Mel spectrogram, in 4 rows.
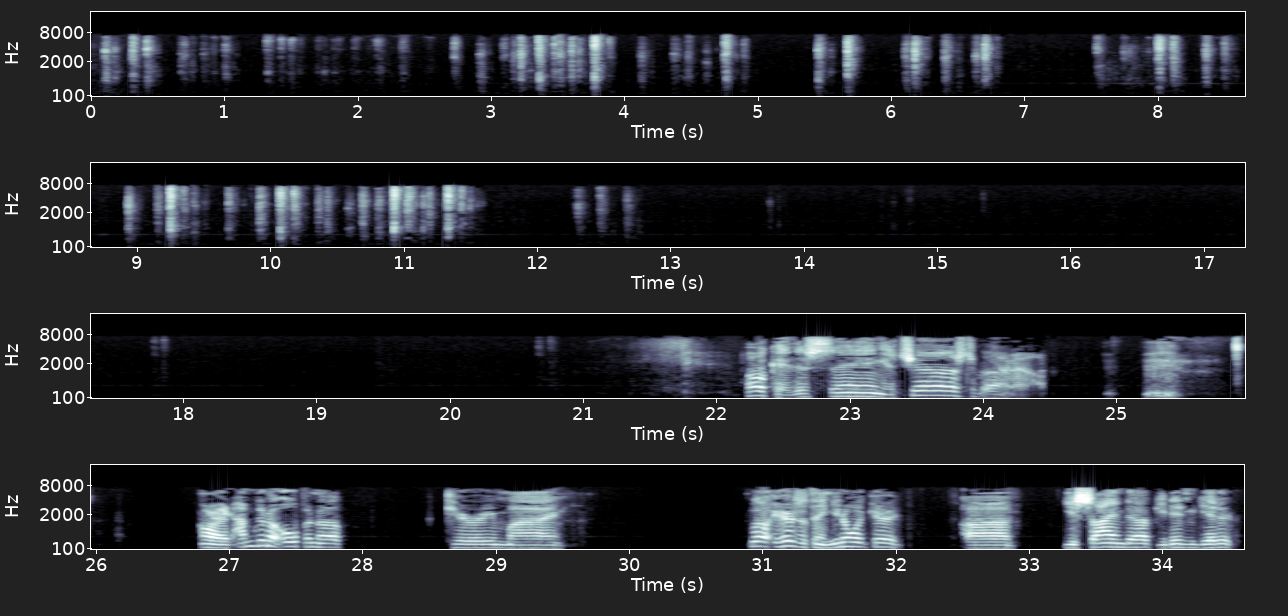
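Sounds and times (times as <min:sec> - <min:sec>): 
computer keyboard keystrokes as a message is typed: 0:00.0 - 0:06.9, 0:07.5 - 0:11.6, 0:12.3 - 0:12.8, 0:17.8 - 0:18.0
speech: 0:22.2 - 0:24.4, 0:26.8 - 0:27.9, 0:28.7 - 0:29.6, 0:30.9 - 0:34.6.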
